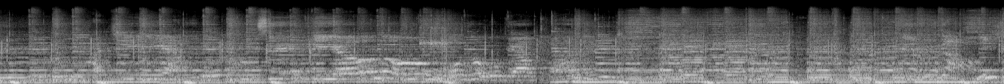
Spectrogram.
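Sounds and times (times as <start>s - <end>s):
dance music over loudspeakers: 0.0s - 10.0s.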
